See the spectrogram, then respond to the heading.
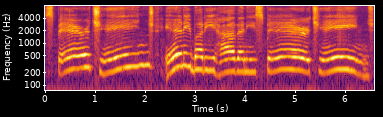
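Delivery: very slow, high, odd, strained, drawn-out voice. Retelling how a man calls out asking for spare change, odd strained voice. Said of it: "In an odd and strained voice".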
